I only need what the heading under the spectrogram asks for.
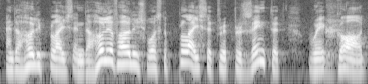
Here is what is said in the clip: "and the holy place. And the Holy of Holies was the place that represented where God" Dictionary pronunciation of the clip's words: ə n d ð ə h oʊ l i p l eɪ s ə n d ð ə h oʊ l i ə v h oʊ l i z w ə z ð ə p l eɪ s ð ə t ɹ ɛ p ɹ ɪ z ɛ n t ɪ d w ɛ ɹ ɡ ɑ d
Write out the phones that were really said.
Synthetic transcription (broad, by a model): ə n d ð ə h oʊ l i p l eɪ s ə n ð ə h oʊ l i ə v h oʊ l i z w ə z ð ə p l eɪ s ð ə t ɹ ɛ p ɹ ɪ z ɛ n t ɪ d w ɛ ɹ ɡ ɑ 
